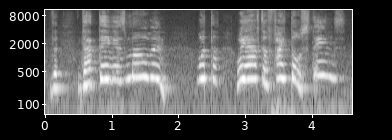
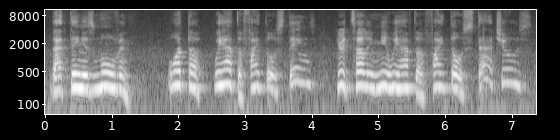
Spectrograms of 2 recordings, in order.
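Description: First: Much higher, louder panicked voice; frightened hunter shouting at moving statues; terrified cry. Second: Higher, louder but less frantic; alarmed character voice. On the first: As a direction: shriek as the statues come alive. Hunter sees the statues move. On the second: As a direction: reread it with disbelief. Same lines reread. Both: Acted.

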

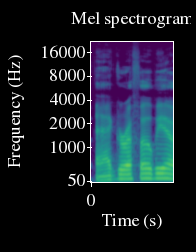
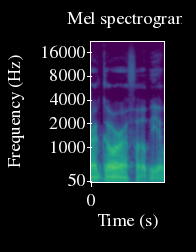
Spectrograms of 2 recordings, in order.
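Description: First: "Agoraphobia" as AG-ruh-PHOBIA; variant pronunciation. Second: Said in the usual way. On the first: Shown as a demonstration. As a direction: stress the opening AG in "Agoraphobia", short second syllable. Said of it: "that's just Southern mispronunciation". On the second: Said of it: "I've never heard it pronounced".

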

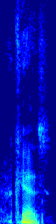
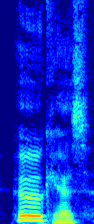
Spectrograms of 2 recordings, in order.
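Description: First: Said in the usual way. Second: Very high, very loud squeal; mock shout. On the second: Brushing off his own food list, shrieked high and loud. Mock outburst after a laugh.

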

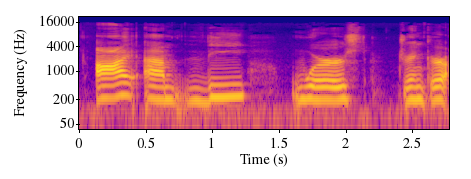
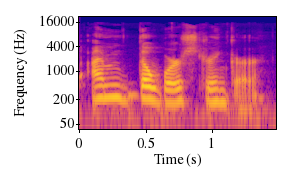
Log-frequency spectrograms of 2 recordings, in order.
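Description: First: Slow, weighty "I am the worst drinker" with "am" leaned on; stress on am. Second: Said in the usual way. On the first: Shown as a demonstration. Admitting to friends she can't drink, slow emphatic stress. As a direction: drag it out and hit "am".

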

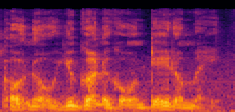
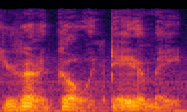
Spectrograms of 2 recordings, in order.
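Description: First: Second go at a badly faked Australian accent; hammed-up, unconvincing Australian imitation; terrible Australian accent. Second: Put-on first rough stab at an Australian accent; unconvincing Aussie imitation; terrible Australian accent. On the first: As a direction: try harder at Aussie, still botching it. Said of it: "Is that, that sounds terrible". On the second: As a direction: imitate Butcher with a badly faked Australian accent. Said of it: "That was a terrible Australian accent".

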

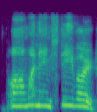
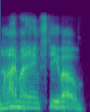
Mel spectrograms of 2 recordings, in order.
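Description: First: Higher, slow, hammed-up call to the screen; ape her attention-seeking shout-out, drawn out. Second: Softer, slow, put-on voice of the girl; a quiet, drawn-out sneering imitation. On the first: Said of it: "the same girl would just go".

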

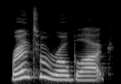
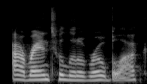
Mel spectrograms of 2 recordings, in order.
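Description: First: Said in the usual way. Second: Fast, laughing through the words. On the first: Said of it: "repeated after laughing". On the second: Real, not acted. Laughs at roadblock.

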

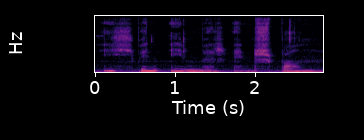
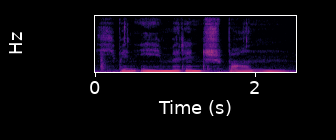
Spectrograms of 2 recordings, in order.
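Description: The two takes are said the same way.

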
